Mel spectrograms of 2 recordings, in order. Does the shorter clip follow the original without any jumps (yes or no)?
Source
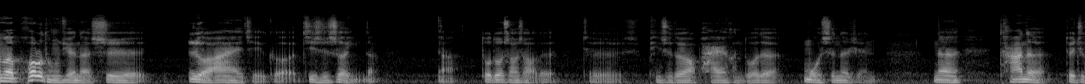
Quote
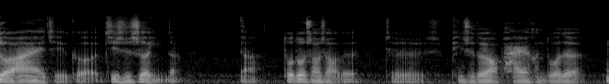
yes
